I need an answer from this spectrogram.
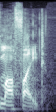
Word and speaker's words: Moffat: I don't know how you pronounce that name. Moffat. Moffat. It's Moffat. Moffat.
